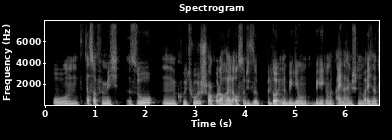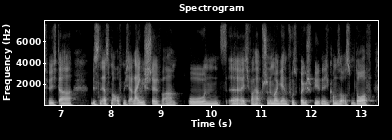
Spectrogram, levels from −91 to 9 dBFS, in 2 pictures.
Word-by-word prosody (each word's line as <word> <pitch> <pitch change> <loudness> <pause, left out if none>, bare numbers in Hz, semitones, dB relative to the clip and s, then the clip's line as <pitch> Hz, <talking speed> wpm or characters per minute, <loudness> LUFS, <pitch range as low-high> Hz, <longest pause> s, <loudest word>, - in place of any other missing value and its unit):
Und 95 -1 -2
das 95 0 -3
war 100 - +1
für 100 - -13
mich 95 0 -2
so 115 +11 +1 0.2
'n 95 -1 -1
Kulturschock 120 - 0
oder 95 +1 +3
halt 95 -1 +2
auch 100 - +3
so 95 - -6
diese 95 0 -2
bedeutende 100 +1 +4
Begebung 100 +1 0
Begegnung 100 0 -2
mit 95 - -6
Einheimischen. 110 -4 -2
Weil - - 0
ich 95 - +1
natürlich 100 0 -1
da 100 0 +3 0.4
'n - - -10
bisschen 95 -1 -2
erst 100 0 +1
mal - - 0
auf 95 +1 -4
mich 100 - -3
allein 125 +2 +3
gestellt 90 -7 0
war 125 +3 -3 0.2
und, 95 0 +2 0.2
äh, 85 - +2
ich 85 - -7
war 95 - 0
habe 95 - -2
schon 105 - -1
immer 95 -1 +4
gern 95 0 +2
Fußball 130 -1 +2
gespielt, 110 +1 0
ne, 95 - -1
und - - -2
ich 90 - -7
komme 100 -2 0
so 95 - +1
aus - - -4
dem - - -6
Dorf 115 - +4
95 Hz, 220 wpm, -25 LUFS, 95-105 Hz, 0.4 s, bedeutende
